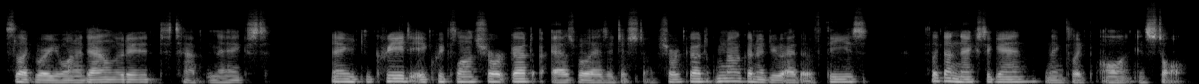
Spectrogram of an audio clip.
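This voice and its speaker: A man presenting a software tutorial, giving casual step-by-step instructions. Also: lowish voice, moderate pace. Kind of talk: step-by-step screen tutorial narration.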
